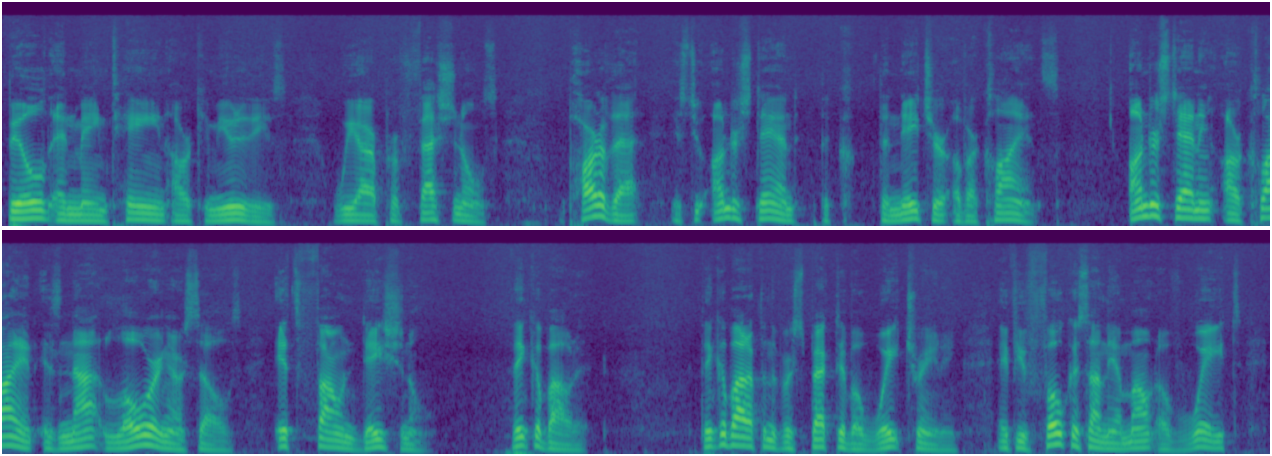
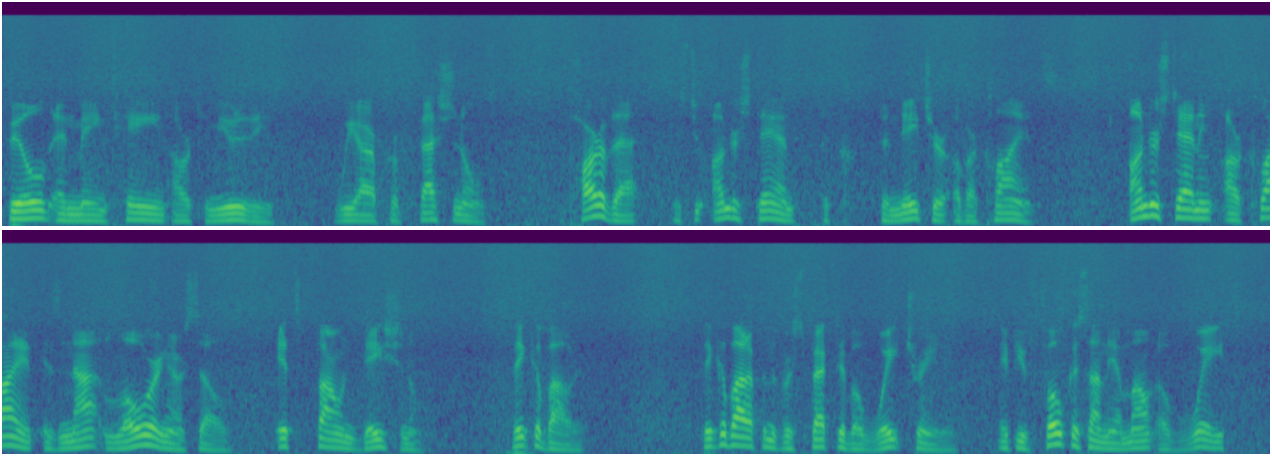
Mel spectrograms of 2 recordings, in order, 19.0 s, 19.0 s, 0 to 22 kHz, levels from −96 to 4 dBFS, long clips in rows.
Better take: first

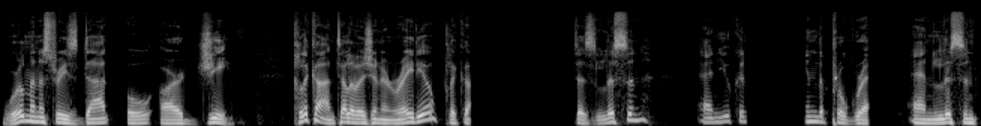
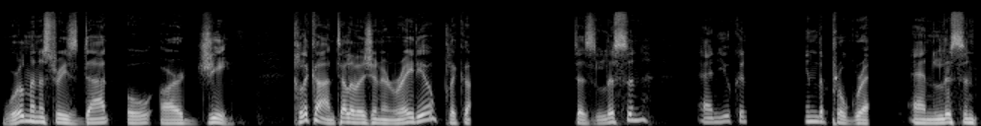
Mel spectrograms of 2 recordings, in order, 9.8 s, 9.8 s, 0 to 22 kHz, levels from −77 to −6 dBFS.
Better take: neither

